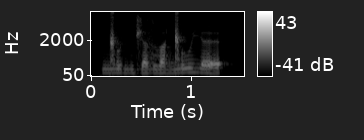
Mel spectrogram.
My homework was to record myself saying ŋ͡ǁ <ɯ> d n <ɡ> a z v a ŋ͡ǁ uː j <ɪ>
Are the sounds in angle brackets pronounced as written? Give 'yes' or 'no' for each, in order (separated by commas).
no, no, no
